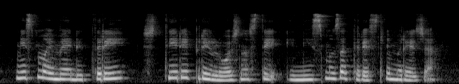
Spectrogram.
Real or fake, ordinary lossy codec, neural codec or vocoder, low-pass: real; none; none; 10.8 kHz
